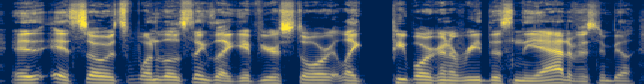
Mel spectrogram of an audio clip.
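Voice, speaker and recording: An American man hosting a casual conversational interview, speaking in a halting way and often repeating words as he works toward his point. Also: medium pitch, steady tone, darkish tone, no echo, clean studio sound. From Massachusetts, United States. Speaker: podcast host interviewing a writer.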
